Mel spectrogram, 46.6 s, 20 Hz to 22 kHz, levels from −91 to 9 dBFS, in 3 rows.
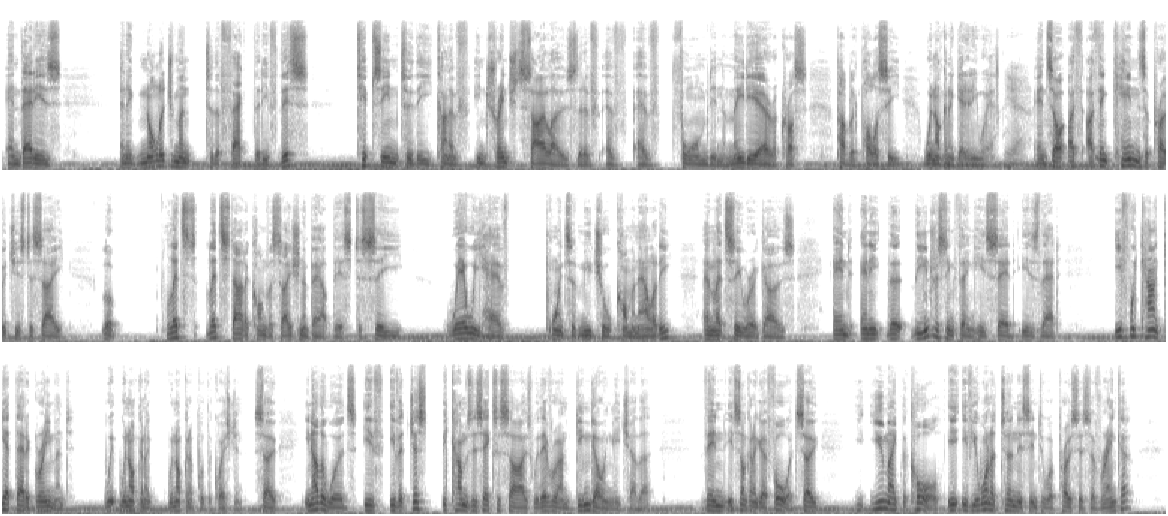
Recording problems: low rumble; faint; throughout; 25 dB below the speech

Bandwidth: 13.5 kHz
